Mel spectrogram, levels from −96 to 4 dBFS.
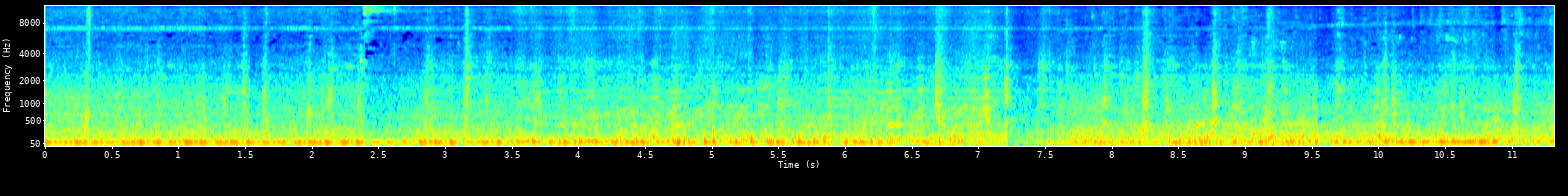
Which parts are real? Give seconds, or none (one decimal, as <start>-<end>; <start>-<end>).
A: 0.0-3.5; 7.6-11.3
